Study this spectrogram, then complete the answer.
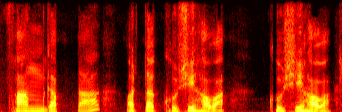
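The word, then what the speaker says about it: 반갑다: দেখতে পাচ্ছি ফান গাপ্তা যদি বিয়োগ যদি শব্দের শুরুতে বসে থাকে তাহলে বিয়োপটা আমাদের প এর মত উচ্চারণ হবে আমরা বলব যে ফান গাপ্তা অর্থাৎ খুশি হওয়া খুশি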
